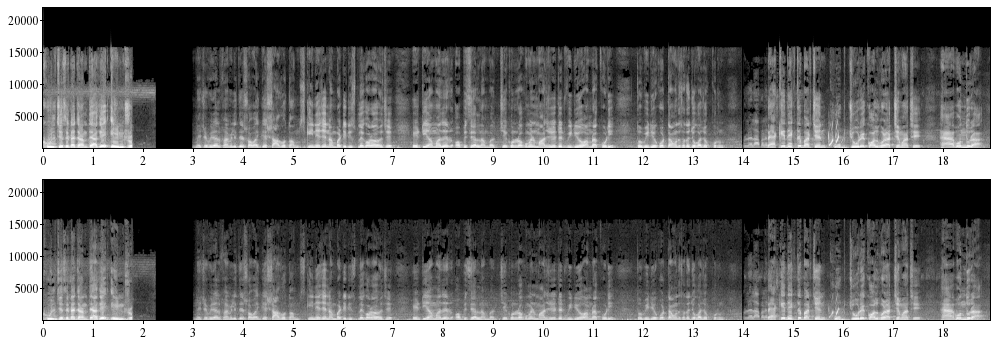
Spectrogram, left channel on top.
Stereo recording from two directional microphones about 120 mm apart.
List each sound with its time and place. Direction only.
0.0 s a man's voice: 35° left (ahead or behind)
1.5 s speech: 20° left (ahead or behind)
3.1 s a man's voice: 30° left (ahead or behind)
9.9 s a man's voice: 50° left (ahead or behind)
14.1 s speech: 10° left (ahead or behind)
14.5 s speech: 80° left; by 15.6 s 45° left (ahead or behind)
16.1 s a man's voice: 35° left (ahead or behind)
